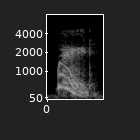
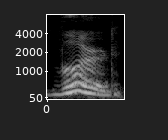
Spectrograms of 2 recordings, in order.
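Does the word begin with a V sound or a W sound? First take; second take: W sound; V sound. First: The word begins with a W sound. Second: The word begins with a V sound. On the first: "instead of word" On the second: "it was spelled V-O-R-D, so I said word"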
